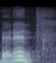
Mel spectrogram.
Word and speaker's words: 배: 위하며 들어 야 해요 먹는 배는 짧게 발음하지만 두 번 합한 만큼의 양을 나타내는 배는 길게 발음해야 하거든요 하지만 그을 읽을 때는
